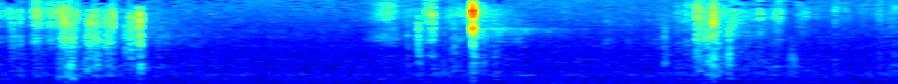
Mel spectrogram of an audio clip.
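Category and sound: household object, paper being handled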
